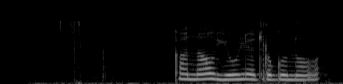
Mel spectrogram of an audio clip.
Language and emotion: Russian, neutral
